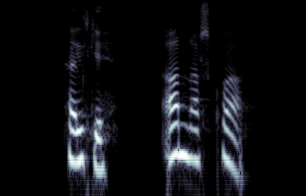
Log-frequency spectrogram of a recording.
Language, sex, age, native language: Icelandic, female, 60-69, Icelandic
